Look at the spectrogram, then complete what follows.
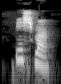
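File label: "письмӧ", Komi, female; audio dict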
